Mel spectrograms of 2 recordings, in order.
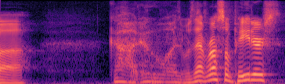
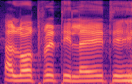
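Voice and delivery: high, louder mock Indian accent; 6 semitones higher, 4 dB louder than usual. Teasing about gaining listeners in India, mock Indian accent. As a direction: put on a playful Indian accent. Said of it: "I guess I asked for that accent".

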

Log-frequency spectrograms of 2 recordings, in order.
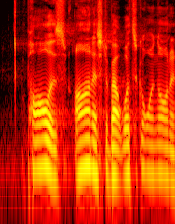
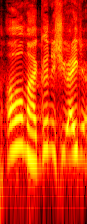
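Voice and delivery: higher-pitched mock yell; retold yelling; 7 semitones higher, 3 dB louder than usual. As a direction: imitate a wife's outraged outburst. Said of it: "She was, like, yelling".

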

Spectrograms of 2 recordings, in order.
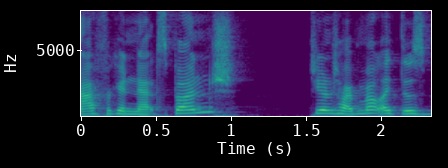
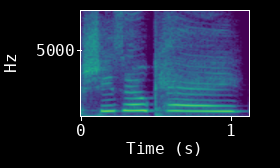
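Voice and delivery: high, loud, slow call to a passerby; calling out reassurance; 10 semitones higher, 5 dB louder, slower than usual. Retold or imitated. Driver reassuring a stranger on the street, loud call. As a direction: call out the window that all is fine. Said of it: "I had to be like".

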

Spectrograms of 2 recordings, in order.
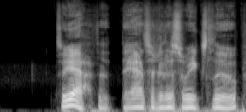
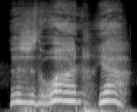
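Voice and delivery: high silly sidekick voice. Acted. Sidekick voice continues.

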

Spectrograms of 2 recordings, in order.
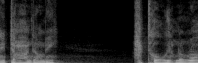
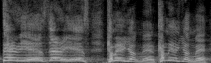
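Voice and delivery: excited preacher; 11 semitones higher than usual. Retold or imitated. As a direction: point him out to everyone. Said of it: "preacher spotting him".

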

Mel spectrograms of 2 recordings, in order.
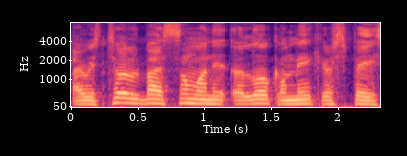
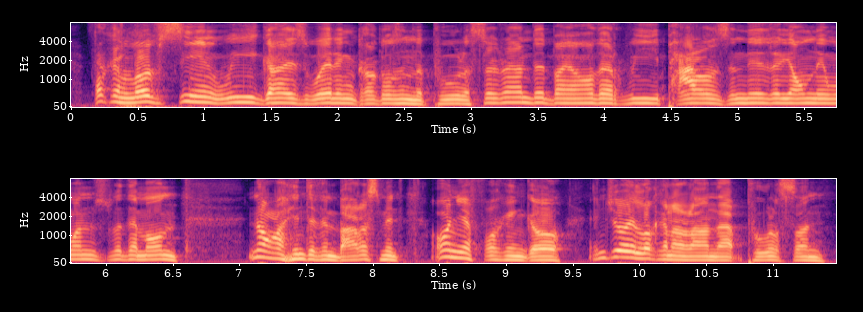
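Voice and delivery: higher-pitched Scottish lilt; Scottish accent; 3 semitones higher than usual. Acted. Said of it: "This is the best accent work".

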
